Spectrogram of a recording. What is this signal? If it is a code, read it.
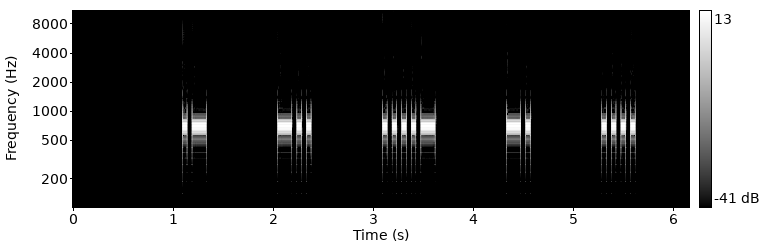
Morse code, heard as a keyed tone, about 25 wpm, spaced as for 10 wpm, 700 Hz. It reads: AD4NH
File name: Lesson 16g - Letter c - Call Signs 25wpm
